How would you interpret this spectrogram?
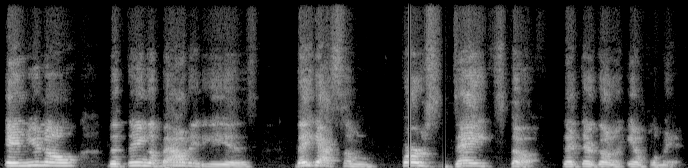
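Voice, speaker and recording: A woman's voice: a little high, expressive, a little slow, darkish tone, rough recording. A woman in a casual political discussion on a talk show, speaking conversationally.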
